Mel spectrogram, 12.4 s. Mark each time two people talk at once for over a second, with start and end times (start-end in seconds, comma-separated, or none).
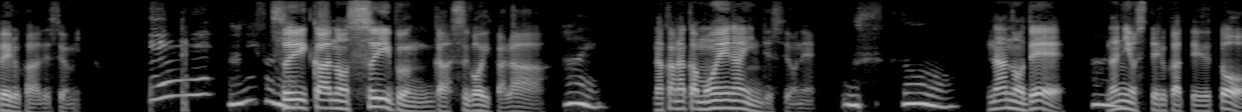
none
